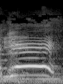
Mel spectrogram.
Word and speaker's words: Keen: He's pretty keen. And Keen, of course, rhymes with green.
